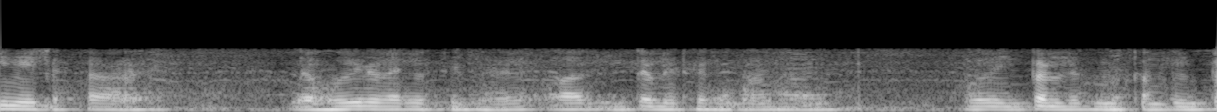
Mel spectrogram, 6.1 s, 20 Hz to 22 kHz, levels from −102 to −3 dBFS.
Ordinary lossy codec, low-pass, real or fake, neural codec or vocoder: none; 3.6 kHz; fake; codec, 44.1 kHz, 1.7 kbps, Pupu-Codec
